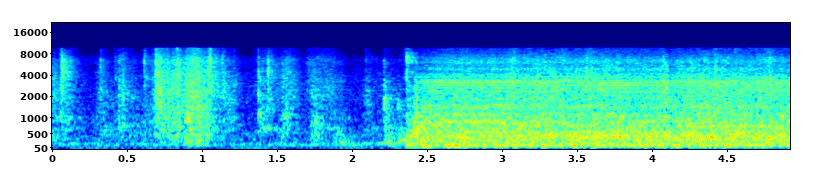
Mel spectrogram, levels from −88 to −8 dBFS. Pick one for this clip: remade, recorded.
remade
